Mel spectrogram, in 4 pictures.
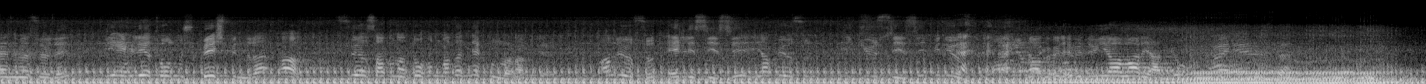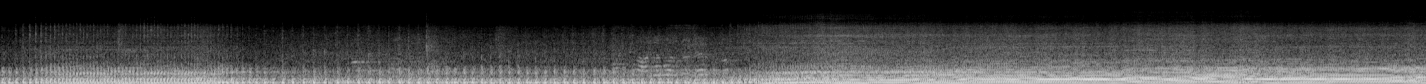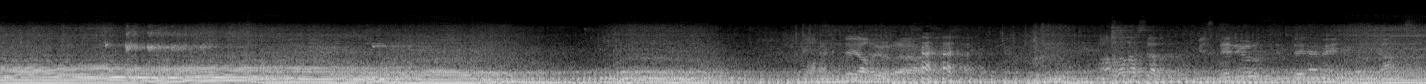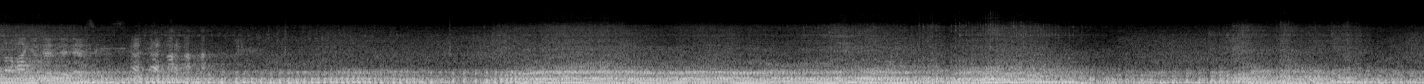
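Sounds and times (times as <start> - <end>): motorcycle engine running and revving: 0.0 - 57.0.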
